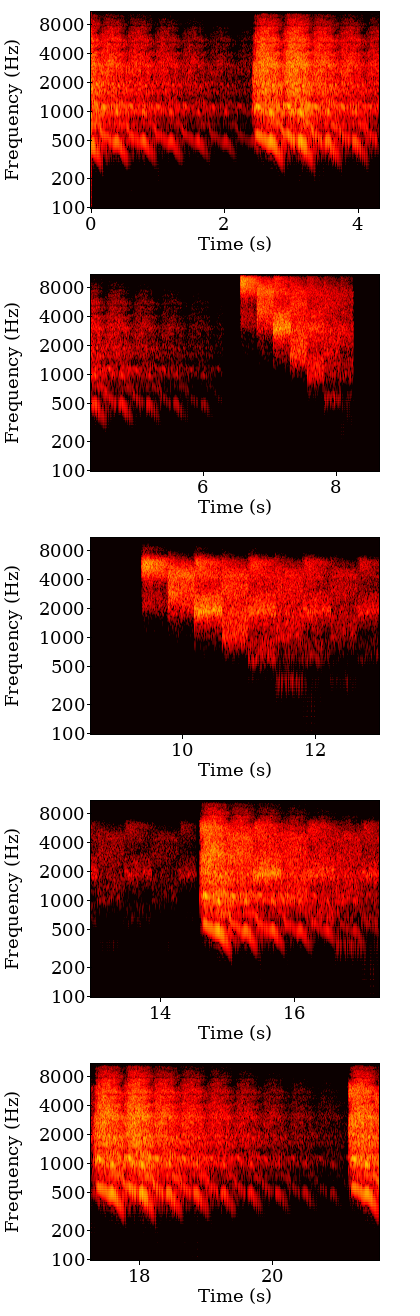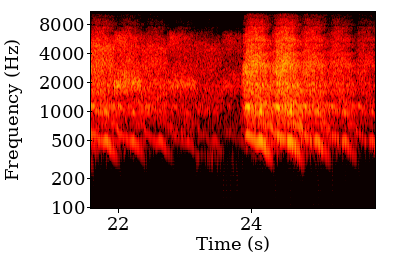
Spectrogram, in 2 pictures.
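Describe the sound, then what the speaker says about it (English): Slow, mellow vaporwave remix of a song, pitched down and washed in reverb, with a muffled tape-cassette filter tone, the phrases swelling and dropping out briefly partway through. "slowing it down, pitch shifting, reverb, adding a tape cassette filter to give it that slow, mellow vaporwave vibe"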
